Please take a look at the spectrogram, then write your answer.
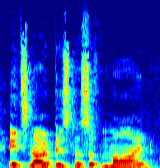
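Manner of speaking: ordinary delivery, nothing marked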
